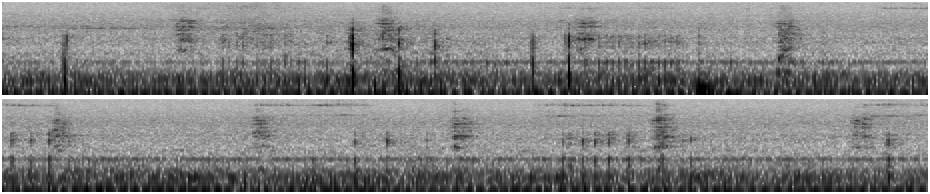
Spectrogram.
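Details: Quiet, continuous low purring from a British Shorthair cat, an even deep hum broken only by a few soft ticks and brief rustles.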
